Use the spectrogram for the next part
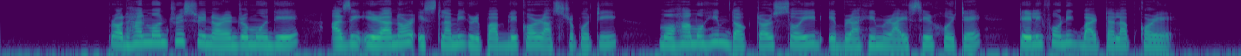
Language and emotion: Assamese, neutral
